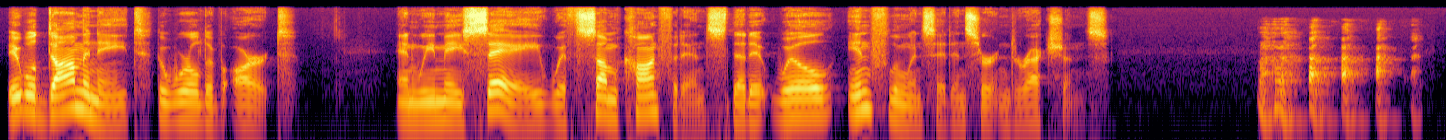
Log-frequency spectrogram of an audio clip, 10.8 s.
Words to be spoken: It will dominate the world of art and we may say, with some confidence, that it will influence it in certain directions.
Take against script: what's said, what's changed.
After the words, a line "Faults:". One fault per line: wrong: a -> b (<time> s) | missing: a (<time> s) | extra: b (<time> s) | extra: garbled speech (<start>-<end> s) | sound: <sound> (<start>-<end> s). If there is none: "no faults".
It will dominate the world of art and we may say, with some confidence, that it will influence it in certain directions.
Faults:
sound: laugh (9.4-10.7 s)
